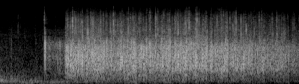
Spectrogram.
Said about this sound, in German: Da hat er Applaus für bekommen.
